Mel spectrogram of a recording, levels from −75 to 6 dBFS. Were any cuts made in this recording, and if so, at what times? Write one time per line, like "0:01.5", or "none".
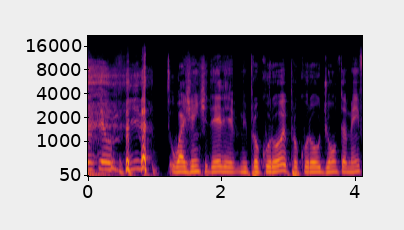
0:01.1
